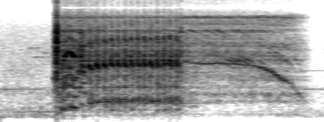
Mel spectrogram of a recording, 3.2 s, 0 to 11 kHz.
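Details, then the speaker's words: 1991 Lexus LS400 after sitting about 11 years; about a second of quick, even starter chugs with no firing, then the starter whines down; cranks but won't catch, ignition timing out. "So, whenever we were turning the key and it wasn't it like the starter was no longer engaging for some reason. Starter relay was clicking but nothing was happening."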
